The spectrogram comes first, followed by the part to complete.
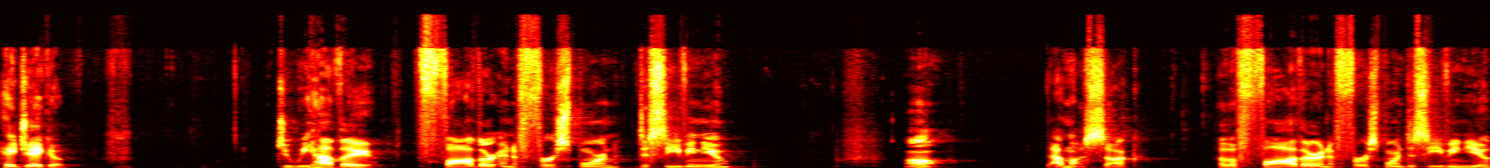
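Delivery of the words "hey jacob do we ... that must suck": heavy, obvious sarcasm with fake-sympathetic tone. Speaker explaining a verse, addressing jacob from the story, sarcastic. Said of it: "I'm going to say this sarcastically".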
